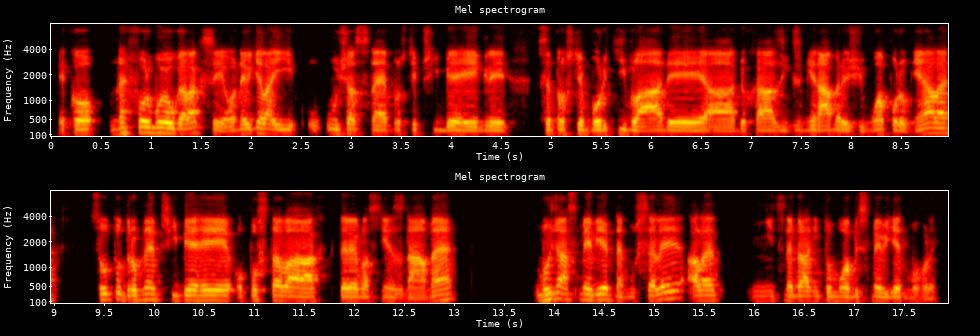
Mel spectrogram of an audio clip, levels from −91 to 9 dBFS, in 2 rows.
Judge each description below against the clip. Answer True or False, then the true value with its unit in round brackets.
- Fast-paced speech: False (150 wpm)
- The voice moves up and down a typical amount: True (3.6 semitones)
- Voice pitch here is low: True (115 Hz)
